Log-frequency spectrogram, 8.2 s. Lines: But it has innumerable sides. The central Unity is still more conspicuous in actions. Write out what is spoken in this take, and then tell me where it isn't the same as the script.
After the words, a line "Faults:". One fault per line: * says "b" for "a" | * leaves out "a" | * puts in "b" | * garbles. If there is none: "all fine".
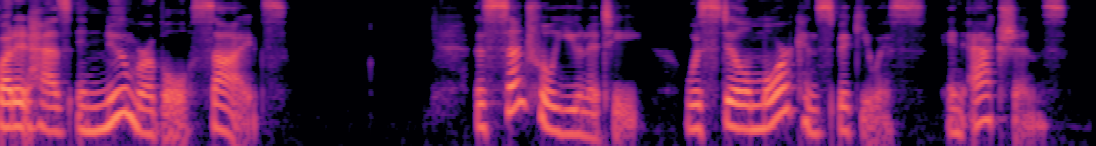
But it has innumerable sides. The central Unity was still more conspicuous in actions.
Faults:
* says "was" for "is"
